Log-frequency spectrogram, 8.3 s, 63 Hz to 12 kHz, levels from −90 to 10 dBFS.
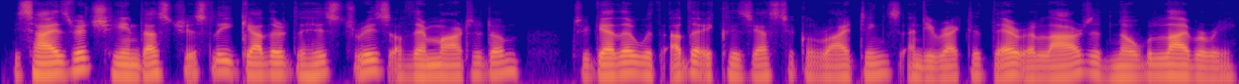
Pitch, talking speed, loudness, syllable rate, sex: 110 Hz, 165 wpm, -24 LUFS, 6.3 syllables/s, male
